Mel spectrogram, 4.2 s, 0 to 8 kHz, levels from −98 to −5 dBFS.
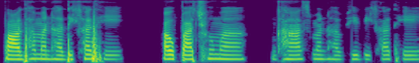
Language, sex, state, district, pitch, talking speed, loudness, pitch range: Chhattisgarhi, female, Chhattisgarh, Jashpur, 195 Hz, 200 wpm, -21 LUFS, 190-200 Hz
